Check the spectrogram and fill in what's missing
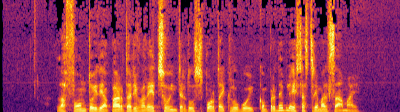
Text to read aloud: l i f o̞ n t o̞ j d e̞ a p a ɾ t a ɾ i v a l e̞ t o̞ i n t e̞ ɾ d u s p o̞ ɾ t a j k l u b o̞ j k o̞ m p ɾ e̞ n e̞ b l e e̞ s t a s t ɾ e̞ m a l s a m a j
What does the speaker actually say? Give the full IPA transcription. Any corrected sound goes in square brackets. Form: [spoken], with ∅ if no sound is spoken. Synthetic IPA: l [a] f o̞ n t o̞ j d e̞ a p a ɾ t a ɾ i v a l e̞ [t͡s] o̞ i n t e̞ ɾ d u s p o̞ ɾ t a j k l u b o̞ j k o̞ m p ɾ e̞ n e̞ b l e e̞ s t a s t ɾ e̞ m a l s a m a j

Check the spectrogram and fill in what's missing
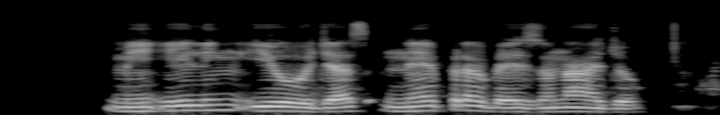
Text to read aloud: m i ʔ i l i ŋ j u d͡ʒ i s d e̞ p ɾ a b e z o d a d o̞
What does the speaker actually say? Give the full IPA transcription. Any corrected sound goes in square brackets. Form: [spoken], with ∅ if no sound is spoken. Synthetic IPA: m i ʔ i l i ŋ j u d͡ʒ [a] s [n] e̞ p ɾ a b e z o [n] a [d͡ʒ] o̞

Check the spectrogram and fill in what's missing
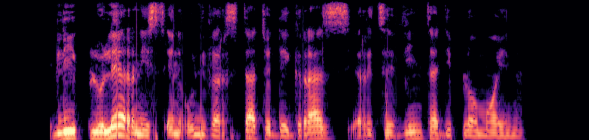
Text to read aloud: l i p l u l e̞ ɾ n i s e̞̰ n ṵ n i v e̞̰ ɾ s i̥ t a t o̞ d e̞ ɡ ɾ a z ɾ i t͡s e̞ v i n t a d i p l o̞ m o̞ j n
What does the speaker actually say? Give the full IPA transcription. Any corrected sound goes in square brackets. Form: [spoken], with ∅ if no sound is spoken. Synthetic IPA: l i p l u l e̞ ɾ n i s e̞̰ n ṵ n i v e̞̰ ɾ s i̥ t a t o̞ d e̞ ɡ ɾ a z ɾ i t͡s e̞ v i n t a d i p l o̞ m o̞ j n

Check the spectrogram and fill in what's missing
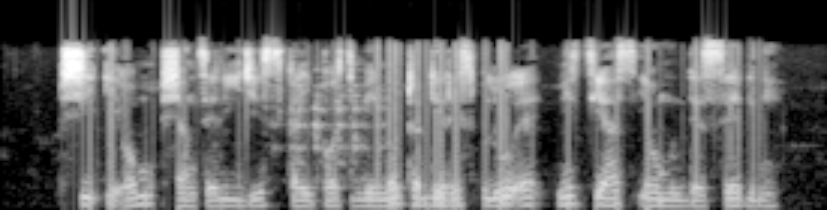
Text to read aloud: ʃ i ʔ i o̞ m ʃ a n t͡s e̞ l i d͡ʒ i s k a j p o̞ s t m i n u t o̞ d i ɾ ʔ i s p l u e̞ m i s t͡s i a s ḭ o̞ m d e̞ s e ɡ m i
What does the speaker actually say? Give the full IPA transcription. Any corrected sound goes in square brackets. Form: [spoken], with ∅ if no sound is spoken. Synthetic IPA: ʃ i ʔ i o̞ m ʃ a n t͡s e̞ l i d͡ʒ i s k a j p o̞ s t m i n u t o̞ d i ɾ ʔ i s p l u e̞ m i s t͡s i a s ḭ o̞ m d e̞ s e ɡ [n] i

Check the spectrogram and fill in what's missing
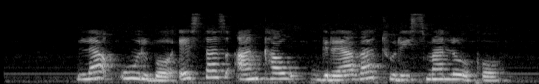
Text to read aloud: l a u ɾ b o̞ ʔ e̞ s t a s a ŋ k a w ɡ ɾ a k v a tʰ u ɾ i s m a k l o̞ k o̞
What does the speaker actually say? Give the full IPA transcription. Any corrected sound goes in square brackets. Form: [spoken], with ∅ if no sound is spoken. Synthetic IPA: l a u ɾ b o̞ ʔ e̞ s t a s a ŋ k a w ɡ ɾ a [∅] v a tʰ u ɾ i s m a [∅] l o̞ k o̞

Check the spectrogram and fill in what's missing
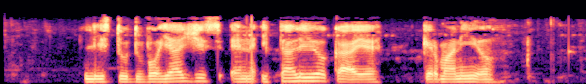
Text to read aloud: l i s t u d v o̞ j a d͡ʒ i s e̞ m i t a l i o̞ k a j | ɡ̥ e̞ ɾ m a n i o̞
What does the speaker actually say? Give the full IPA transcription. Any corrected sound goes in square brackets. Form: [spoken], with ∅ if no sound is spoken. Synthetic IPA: l i s t u d v o̞ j a d͡ʒ i s e̞ [n] i t a l i o̞ k a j | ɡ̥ e̞ ɾ m a n i o̞

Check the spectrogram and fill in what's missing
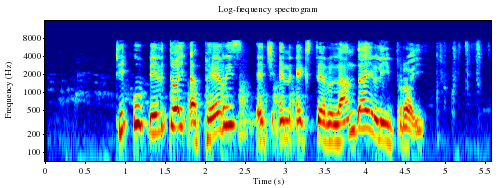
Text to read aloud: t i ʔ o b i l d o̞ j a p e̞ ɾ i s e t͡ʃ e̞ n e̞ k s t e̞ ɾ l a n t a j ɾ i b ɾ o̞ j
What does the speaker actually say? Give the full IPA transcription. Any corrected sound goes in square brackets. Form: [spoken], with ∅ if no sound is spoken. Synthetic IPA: t i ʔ [u] b i l d o̞ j a p e̞ ɾ i s e t͡ʃ e̞ n e̞ k s t e̞ ɾ l a n [d] a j [l] i b ɾ o̞ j

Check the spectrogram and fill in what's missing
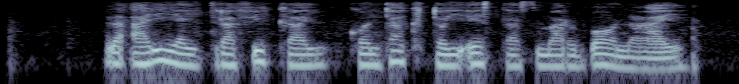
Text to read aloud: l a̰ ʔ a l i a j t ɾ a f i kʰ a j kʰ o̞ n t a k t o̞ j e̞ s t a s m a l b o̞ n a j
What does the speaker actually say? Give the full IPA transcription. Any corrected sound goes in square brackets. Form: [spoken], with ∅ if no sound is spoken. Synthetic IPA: l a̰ ʔ a l i a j t ɾ a f i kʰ a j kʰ o̞ n t a k t o̞ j e̞ s t a s m a l b o̞ n a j

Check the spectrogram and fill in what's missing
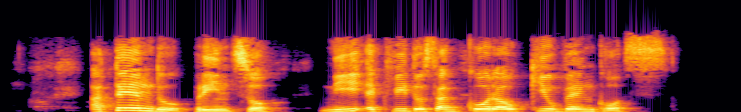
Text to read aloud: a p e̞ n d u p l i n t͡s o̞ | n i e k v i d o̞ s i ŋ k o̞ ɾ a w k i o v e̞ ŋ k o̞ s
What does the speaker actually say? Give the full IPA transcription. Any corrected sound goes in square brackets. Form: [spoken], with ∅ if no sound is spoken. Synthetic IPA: a [t] e̞ n d u p [ɾ] i n t͡s o̞ | n i e k v i d o̞ s [a] ŋ k o̞ ɾ a w k i [u] v e̞ ŋ k o̞ s

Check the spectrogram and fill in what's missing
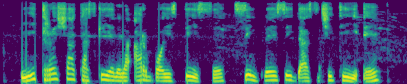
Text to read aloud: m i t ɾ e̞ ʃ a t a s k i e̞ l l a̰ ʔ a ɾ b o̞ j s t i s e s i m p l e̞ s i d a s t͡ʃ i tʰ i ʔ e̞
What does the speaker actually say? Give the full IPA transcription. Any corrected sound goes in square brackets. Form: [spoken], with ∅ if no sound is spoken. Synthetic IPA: m i t ɾ e̞ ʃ a t a s k i e̞ l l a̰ ʔ a ɾ b o̞ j s t i s e s i m p l e̞ s i d a s t͡ʃ i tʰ i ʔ e̞

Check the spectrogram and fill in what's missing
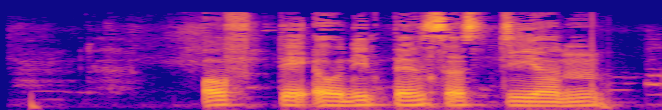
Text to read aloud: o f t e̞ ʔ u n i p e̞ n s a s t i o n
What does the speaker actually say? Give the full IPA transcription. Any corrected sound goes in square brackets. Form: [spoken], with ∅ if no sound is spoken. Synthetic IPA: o f t e̞ ʔ [o] n i p e̞ n s a s t i o n

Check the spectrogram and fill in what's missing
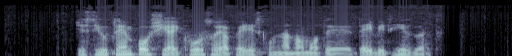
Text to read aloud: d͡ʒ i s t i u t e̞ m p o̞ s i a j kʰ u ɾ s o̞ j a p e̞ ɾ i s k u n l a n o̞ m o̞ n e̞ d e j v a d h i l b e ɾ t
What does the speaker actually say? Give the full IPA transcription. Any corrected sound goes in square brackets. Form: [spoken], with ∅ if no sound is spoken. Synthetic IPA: d͡ʒ i s t i u t e̞ m p o̞ [ʃ] i a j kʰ u ɾ s o̞ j a p e̞ ɾ i s k u n l a n o̞ m o̞ [d] e̞ d e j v [i] d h i l b e ɾ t

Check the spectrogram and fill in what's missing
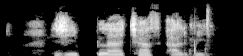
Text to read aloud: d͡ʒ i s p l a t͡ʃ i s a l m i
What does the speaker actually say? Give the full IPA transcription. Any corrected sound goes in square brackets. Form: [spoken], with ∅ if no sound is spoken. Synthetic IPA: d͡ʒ i [∅] p l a t͡ʃ [a] s a l m i

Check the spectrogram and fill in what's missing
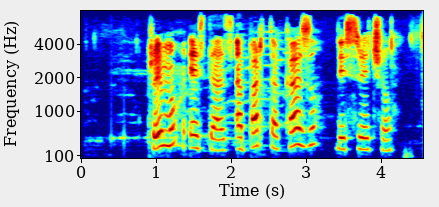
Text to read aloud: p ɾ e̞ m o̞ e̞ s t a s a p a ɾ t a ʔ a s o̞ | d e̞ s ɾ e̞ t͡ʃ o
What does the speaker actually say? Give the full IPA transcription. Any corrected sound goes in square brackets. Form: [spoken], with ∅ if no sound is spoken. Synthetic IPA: p ɾ e̞ m o̞ e̞ s t a s a p a ɾ t a [k] a [z] o̞ | d e̞ s ɾ e̞ t͡ʃ o

